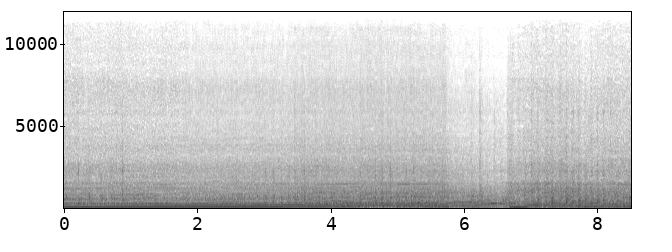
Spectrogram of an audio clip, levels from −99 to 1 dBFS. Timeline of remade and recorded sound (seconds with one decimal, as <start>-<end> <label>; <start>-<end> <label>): 0.0-1.8 recorded; 1.8-6.7 remade; 6.7-8.5 recorded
